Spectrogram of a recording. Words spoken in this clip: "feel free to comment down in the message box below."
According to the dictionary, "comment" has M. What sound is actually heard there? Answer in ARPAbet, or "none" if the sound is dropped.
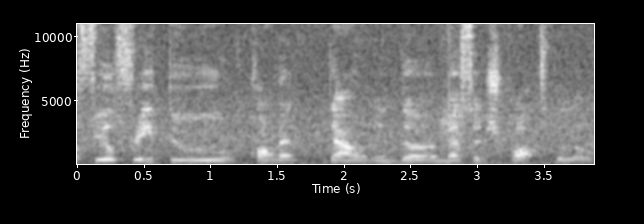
M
